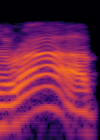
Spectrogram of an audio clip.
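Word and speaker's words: רב: So here he says, Rav. After that, he says, enough, nothing more. Rav, R-A-B, Rav. Sometimes pronounced in modern Hebrew as Rav.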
